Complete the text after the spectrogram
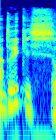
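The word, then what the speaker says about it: Uldriķis: Uldrix. Ja. Uldrikis. Ja. Ik wou het bijna ja, in... Fries uitspreken.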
